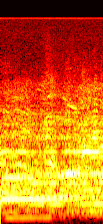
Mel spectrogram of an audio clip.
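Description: Live punk rock band playing: distorted electric guitars and bass holding long sustained notes, the bass note moving up about a second in.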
